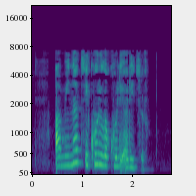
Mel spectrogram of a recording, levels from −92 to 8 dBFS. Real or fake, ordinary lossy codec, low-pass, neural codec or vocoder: real; MP3, 32 kbps; 7.2 kHz; none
